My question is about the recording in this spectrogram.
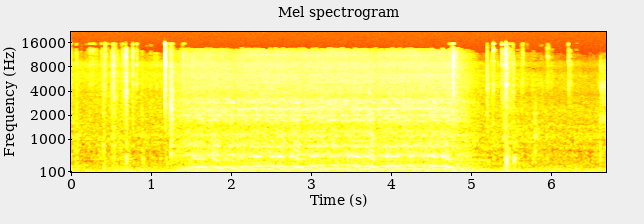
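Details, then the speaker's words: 1999 VW Eurovan VR6, about 180,000 miles, first start attempt after five years parked, on jumper pack: about 3.5 seconds of sluggish labouring starter drone, never catches; slow crank no start, jumper pack suspected too weak. "might not have enough battery it seems like a jumper pack might not work good enough i think we got to go get a battery that thing's not powerful enough"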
